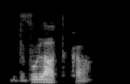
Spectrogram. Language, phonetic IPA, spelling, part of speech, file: Polish, [dvuˈlatka], dwulatka, noun, Pl-dwulatka.ogg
